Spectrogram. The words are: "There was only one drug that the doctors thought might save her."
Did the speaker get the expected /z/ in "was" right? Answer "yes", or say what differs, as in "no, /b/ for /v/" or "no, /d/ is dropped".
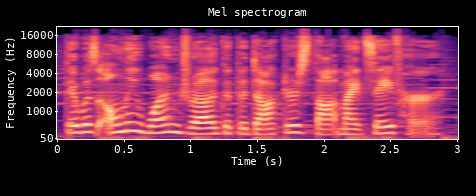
yes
